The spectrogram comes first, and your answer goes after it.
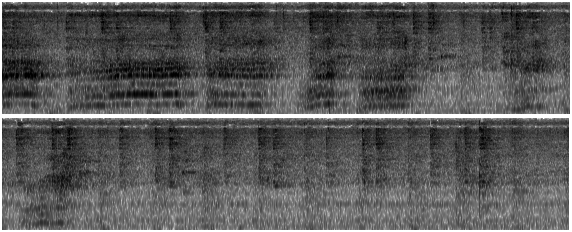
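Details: Dog vocalizing during a game of tug: drawn-out, tonal, moaning growls in the first four seconds, then quieter rough grumbles fading out, with low steady hum beneath.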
